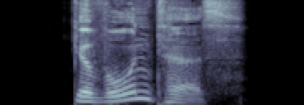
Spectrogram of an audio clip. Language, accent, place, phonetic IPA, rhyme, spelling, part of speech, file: German, Germany, Berlin, [ɡəˈvoːntəs], -oːntəs, gewohntes, adjective, De-gewohntes.ogg
- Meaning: strong/mixed nominative/accusative neuter singular of gewohnt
